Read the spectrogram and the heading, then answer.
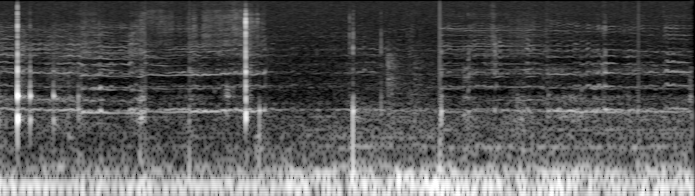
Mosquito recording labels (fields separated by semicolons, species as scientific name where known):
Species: Culex quinquefasciatus; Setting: cup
